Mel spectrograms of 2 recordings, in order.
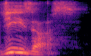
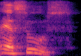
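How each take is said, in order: First: The name is said with English pronunciation. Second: The name is said with Spanish pronunciation. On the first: "in English, I want took that word and say it is" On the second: "In Spanish, Jesus is pronounced as"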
